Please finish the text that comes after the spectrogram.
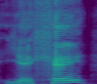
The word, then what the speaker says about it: llegué: And you can see the first person would be llegué and pegué. We want that g sound in the first person singular, so we add a u.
